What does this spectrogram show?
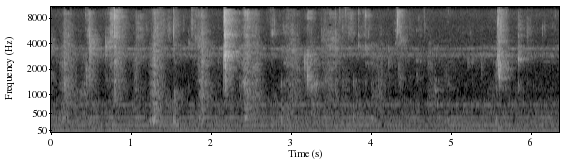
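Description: Faint eating sounds: chewing and small mouth and finger clicks over a mouthful of sticky rice and deep-fried sun-dried fish, with a low steady hum underneath.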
